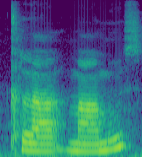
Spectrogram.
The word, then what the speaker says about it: clamamus: The C here is hard, clamamus, because it is followed by a consonant.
